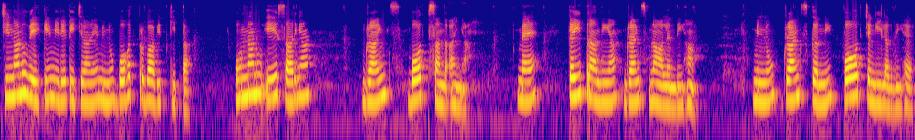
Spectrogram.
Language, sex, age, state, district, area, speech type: Punjabi, female, 18-30, Punjab, Tarn Taran, rural, spontaneous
